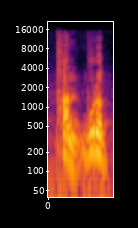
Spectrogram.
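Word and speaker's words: 凡: 병입니다이이 선 션판 판이라고는 판 무자에 성은 뭐 감니다 우리 청송심 할 때 그 심청 할 때 심의 범 무릇 범을 쓰는데 중국 발음을 판이라고 하는 모양입니다이 판이라고 하는 사람의 개인적인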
